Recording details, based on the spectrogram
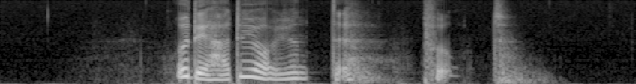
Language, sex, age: Swedish, female, 51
